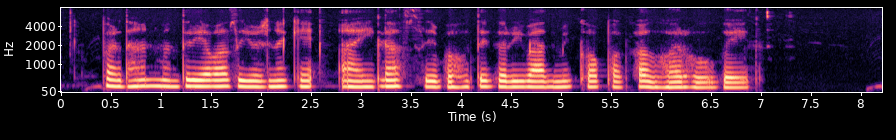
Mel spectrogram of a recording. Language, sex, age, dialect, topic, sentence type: Bhojpuri, female, 25-30, Northern, banking, statement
